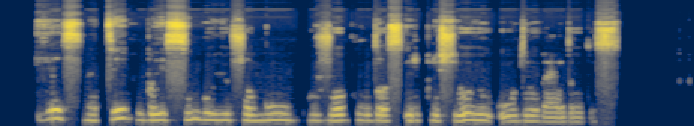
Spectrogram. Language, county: Lithuanian, Šiauliai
